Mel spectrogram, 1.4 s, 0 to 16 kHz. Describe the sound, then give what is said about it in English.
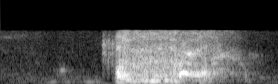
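A single harsh, rough cough from a person who has trouble breathing, a short loud burst standing alone after a moment of near silence. “I can't even breathe or talk for more than 10 minutes at a time before coughing.”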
